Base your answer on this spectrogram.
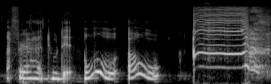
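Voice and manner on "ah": very high shriek into laughter; startled shriek. Real, not acted. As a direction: shriek then crack up. Startled by model.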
